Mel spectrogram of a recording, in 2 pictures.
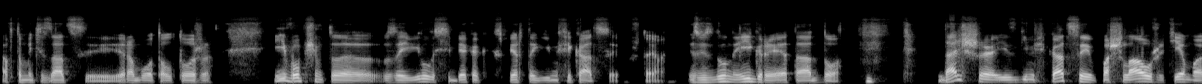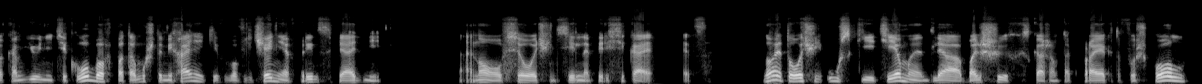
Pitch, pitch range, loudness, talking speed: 105 Hz, 100-135 Hz, -19 LUFS, 125 wpm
